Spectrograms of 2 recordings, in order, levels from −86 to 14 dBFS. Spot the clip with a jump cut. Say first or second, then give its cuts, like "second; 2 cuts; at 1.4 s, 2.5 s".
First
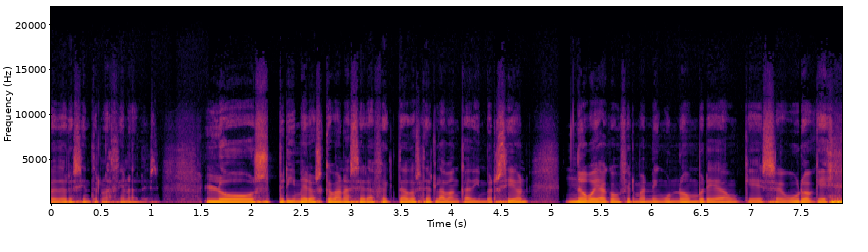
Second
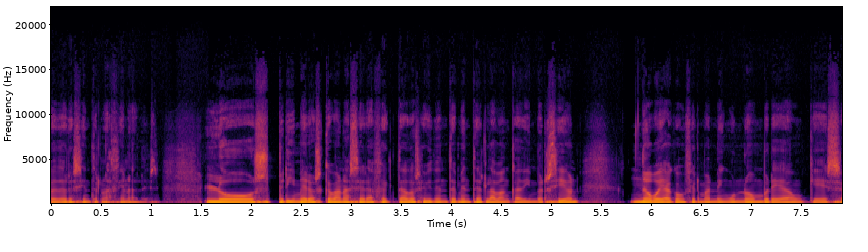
first; 2 cuts; at 3.7 s, 5.1 s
